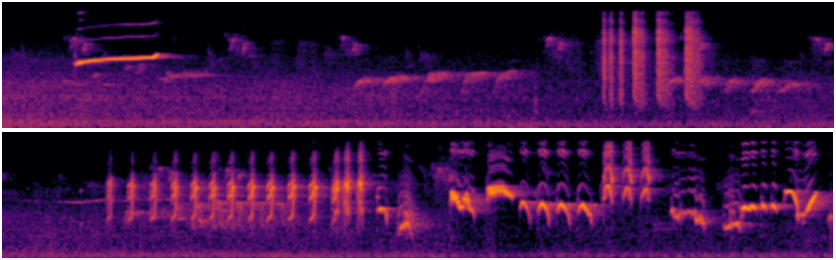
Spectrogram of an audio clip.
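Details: Oriental magpie-robin, known in southern Thailand as nok binla, the first of its kind at a home, singing loud, varied whistled phrases: clear slurred notes, short rising whistles, then rapid chattering bursts and sweet warbled notes near the end.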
